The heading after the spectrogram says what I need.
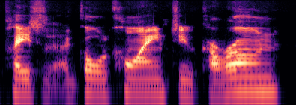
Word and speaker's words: Charon: Basically, you know, John Wick pays a gold coin to Charon or Charon, basically, but I pronounce it the Greek way.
